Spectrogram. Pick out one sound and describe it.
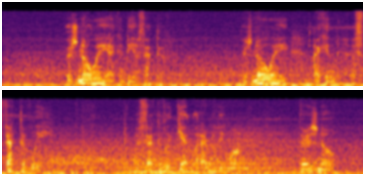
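A middle-aged man speaks calmly and haltingly, close to the microphone.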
